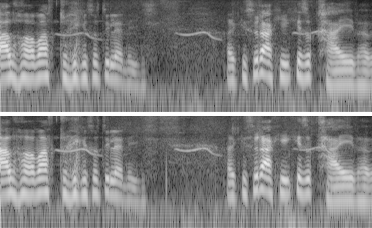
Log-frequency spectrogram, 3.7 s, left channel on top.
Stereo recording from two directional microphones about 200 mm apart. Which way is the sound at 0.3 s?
5° left (ahead or behind).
